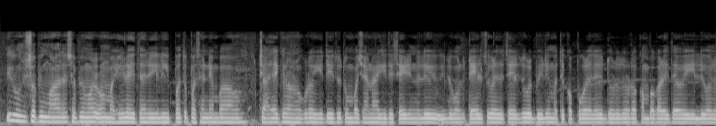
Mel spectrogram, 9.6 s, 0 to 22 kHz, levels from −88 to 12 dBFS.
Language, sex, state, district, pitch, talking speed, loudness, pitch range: Kannada, male, Karnataka, Chamarajanagar, 130 Hz, 130 wpm, -14 LUFS, 125-135 Hz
